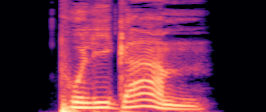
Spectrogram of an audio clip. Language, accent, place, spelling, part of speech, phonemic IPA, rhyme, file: German, Germany, Berlin, polygam, adjective, /polyˈɡaːm/, -aːm, De-polygam.ogg
- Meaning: polygamous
